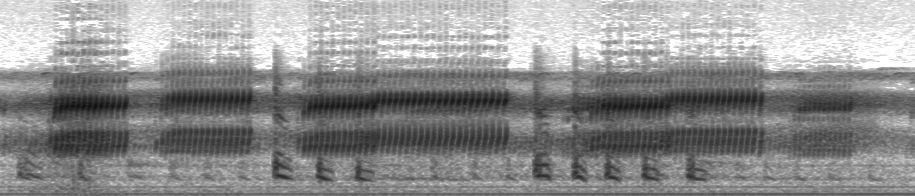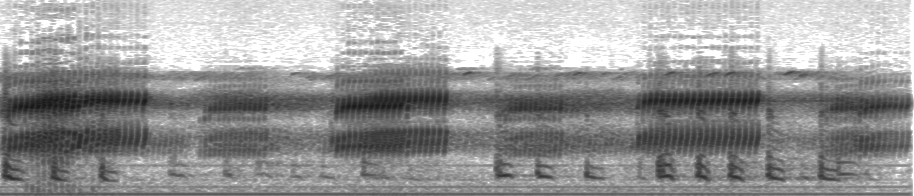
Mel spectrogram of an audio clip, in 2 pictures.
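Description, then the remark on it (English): A tetraploid gray tree frog (Hyla versicolor) gives repeated short, resonant, bird-like trills, several bursts of about a second each separated by brief pauses, loud against a quiet evening background with a low steady hum. “singing throughout the spring and well into summer, the short, resonating, bird-like trill of the tetraploid gray tree frog, Hyla versicolor, is a familiar sound to anyone who ventures into the countryside in the evening.”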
